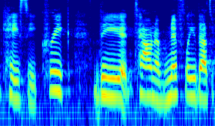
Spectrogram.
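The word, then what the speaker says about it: Knifley: it's right over the town of knifely at this point just out I'm sorry niffley that is I mispronounced that town so the town of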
